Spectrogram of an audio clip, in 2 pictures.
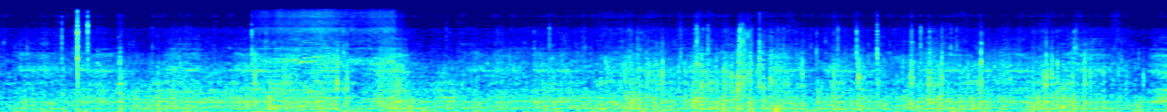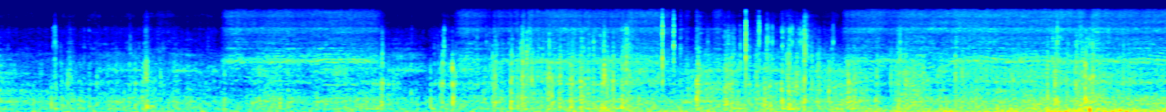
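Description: Mountain bike ridden over a dirt singletrack trail: tyres rolling and crunching over the dirt, with frequent rattles and knocks from the bike over bumps. The rumble grows heavier near the end.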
